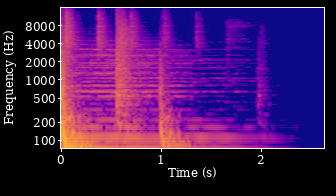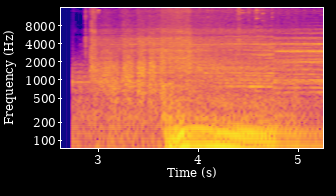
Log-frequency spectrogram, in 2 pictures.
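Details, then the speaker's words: BMW Z4 3-litre six, 261 hp, after full rebuild and service with new oil, spark plugs and air filter; over music, it catches cleanly, blips up smoothly and settles, with a crisp even rev and no misfire. Healthy engine. "Listen to that. Trust me, the hard work was worth it."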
